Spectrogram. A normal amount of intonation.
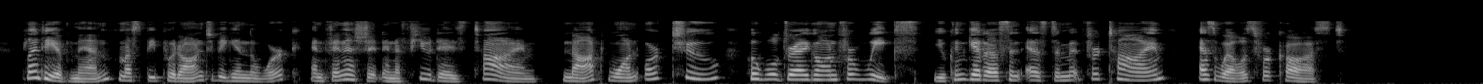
No: wide, 6.9 semitones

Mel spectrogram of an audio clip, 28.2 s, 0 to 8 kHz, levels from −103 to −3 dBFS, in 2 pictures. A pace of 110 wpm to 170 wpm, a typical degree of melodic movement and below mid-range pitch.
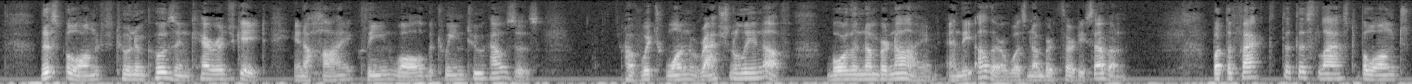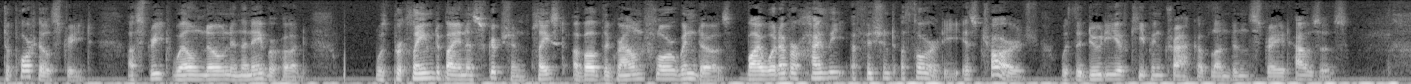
Yes: average, 160 wpm; average, 3.6 semitones; low, 120 Hz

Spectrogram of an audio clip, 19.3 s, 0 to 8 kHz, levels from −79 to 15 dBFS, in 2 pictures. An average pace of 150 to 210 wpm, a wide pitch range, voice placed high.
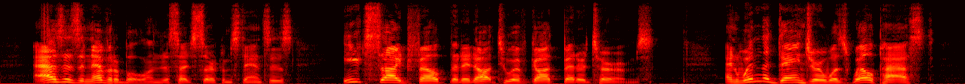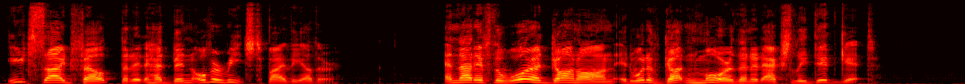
No: average, 170 wpm; wide, 6.7 semitones; medium, 175 Hz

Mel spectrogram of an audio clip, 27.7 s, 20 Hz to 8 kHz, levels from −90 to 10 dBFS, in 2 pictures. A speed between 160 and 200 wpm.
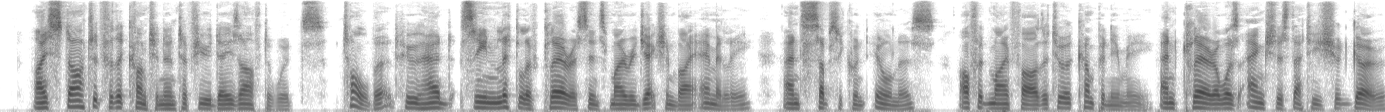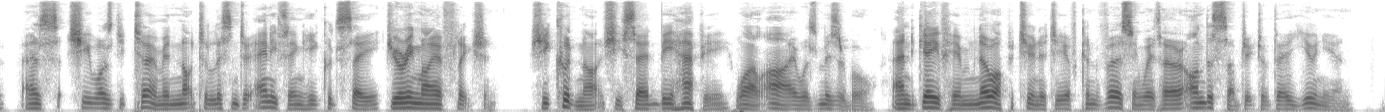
Yes: average, 175 wpm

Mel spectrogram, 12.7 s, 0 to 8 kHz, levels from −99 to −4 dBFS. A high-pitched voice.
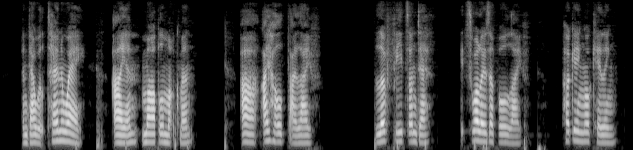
No: medium, 165 Hz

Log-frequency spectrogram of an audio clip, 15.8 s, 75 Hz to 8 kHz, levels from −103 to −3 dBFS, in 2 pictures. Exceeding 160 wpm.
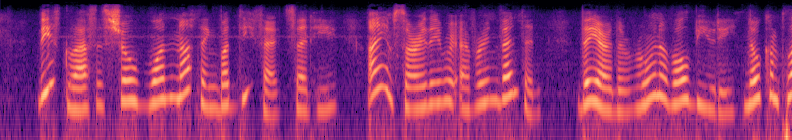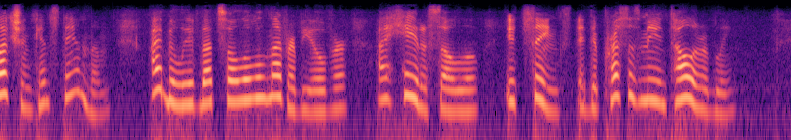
Yes: average, 175 wpm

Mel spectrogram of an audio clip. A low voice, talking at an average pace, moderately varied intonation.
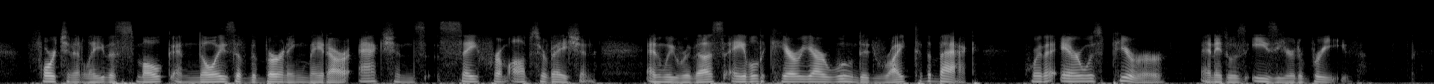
Yes: low, 115 Hz; average, 160 wpm; average, 3.7 semitones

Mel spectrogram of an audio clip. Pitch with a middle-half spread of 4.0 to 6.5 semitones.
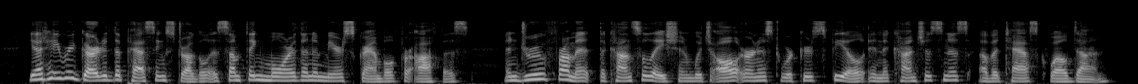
Yes: average, 5.2 semitones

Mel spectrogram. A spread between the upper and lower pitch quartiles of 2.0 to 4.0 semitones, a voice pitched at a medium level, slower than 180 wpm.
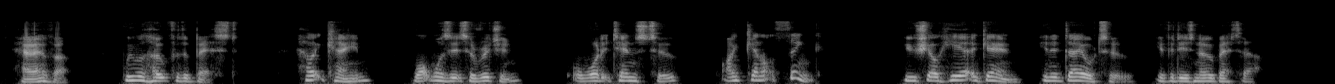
Yes: average, 3.7 semitones; medium, 165 Hz; average, 160 wpm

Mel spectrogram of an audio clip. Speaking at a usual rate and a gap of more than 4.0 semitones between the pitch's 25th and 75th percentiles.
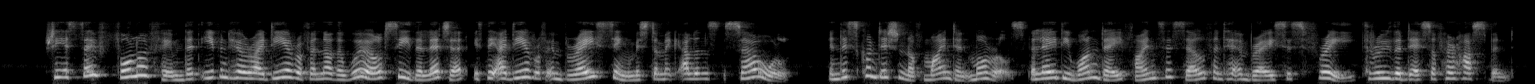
Yes: average, 185 wpm; average, 4.5 semitones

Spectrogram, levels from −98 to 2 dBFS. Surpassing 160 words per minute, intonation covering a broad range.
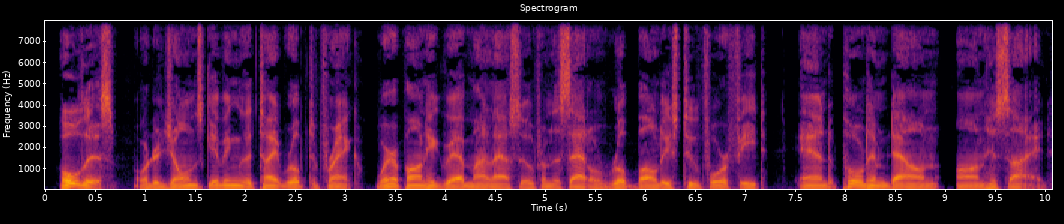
No: average, 175 wpm; average, 3.9 semitones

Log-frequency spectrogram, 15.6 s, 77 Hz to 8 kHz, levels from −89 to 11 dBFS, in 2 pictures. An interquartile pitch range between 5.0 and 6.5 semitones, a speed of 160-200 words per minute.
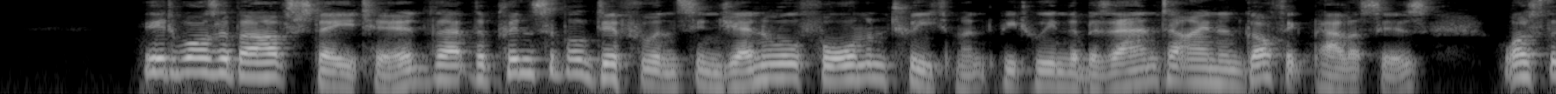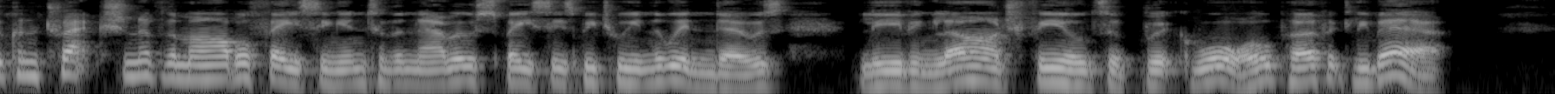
Yes: wide, 5.6 semitones; average, 165 wpm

